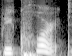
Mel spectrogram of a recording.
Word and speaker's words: record: 它做动词的发音我们会更熟悉，读作 record。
